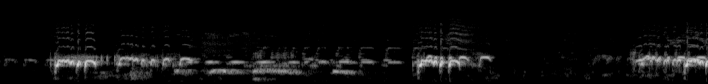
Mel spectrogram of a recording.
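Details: Lure recording of local zebra dove (perkutut) song for attracting wild birds: bursts of rolling, stuttered coos separated by a brief silence, with lower droning coos beneath the first phrase.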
